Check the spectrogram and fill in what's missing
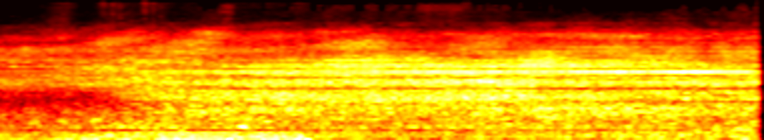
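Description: Jet engines of an executive jet at Manchester Airport roar loud and steady, a broad rushing whine with a deep rumble easing after the first moments, no talk.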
